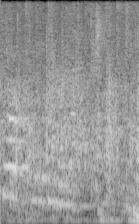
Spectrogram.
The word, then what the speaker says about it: Ciara: My name is Ciara.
